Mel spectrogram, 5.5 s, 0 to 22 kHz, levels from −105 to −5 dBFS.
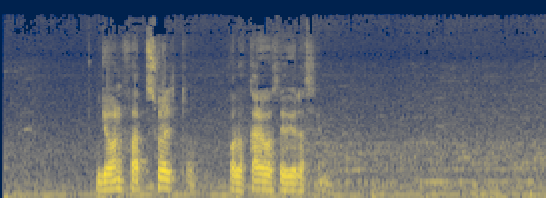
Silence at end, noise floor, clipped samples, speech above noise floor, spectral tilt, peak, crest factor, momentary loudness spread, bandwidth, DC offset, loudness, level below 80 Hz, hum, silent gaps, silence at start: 0 s; -40 dBFS; under 0.1%; 25 dB; -5.5 dB/octave; 0 dBFS; 18 dB; 24 LU; 16.5 kHz; under 0.1%; -15 LUFS; -40 dBFS; none; none; 0.05 s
